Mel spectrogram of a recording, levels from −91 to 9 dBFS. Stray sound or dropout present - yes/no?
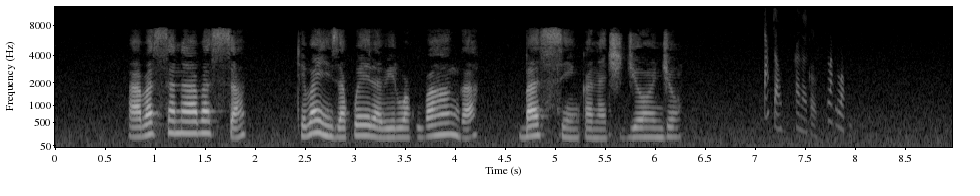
yes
